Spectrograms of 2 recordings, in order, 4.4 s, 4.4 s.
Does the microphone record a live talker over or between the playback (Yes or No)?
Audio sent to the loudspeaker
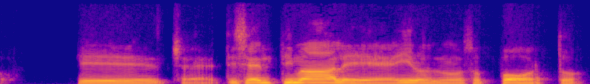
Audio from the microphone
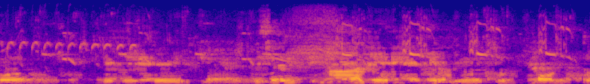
No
